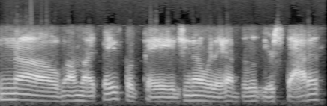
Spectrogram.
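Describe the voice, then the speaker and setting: A man's voice: fairly low pitch, fairly even intonation, measured pace. A man heard over a phone line on speakerphone, calling in to a radio show and stumbling over his words. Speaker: caller.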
